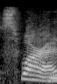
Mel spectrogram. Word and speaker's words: Soares: Well, then I want to jump to Ulysses Soares. I know I said that wrong. – Suarez.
